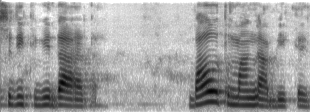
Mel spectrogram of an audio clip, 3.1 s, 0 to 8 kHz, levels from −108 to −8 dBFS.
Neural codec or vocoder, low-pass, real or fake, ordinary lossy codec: codec, 16 kHz, 16 kbps, FunCodec, trained on LibriTTS, 50 frames a second; 7.2 kHz; fake; none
